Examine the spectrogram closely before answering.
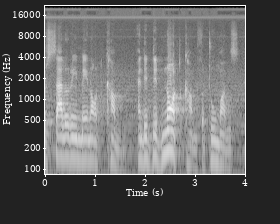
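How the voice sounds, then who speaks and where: Noticeable background noise and audible room echo surround a man's voice. He has a fairly high pitch, ordinary pitch variation and a fairly slow pace. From India. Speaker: retired diplomat. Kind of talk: lecture. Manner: loud.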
